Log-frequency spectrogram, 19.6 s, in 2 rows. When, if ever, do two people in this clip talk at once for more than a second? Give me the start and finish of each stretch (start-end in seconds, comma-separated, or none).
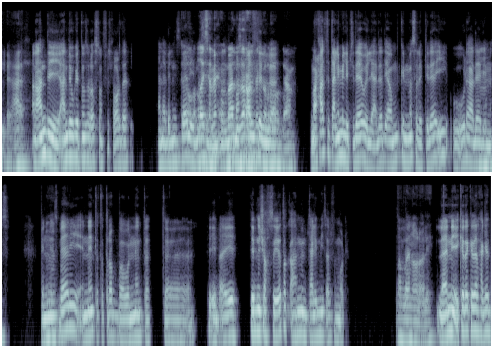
3.6-5.5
